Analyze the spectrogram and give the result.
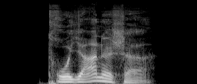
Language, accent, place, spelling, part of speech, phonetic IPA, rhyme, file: German, Germany, Berlin, trojanischer, adjective, [tʁoˈjaːnɪʃɐ], -aːnɪʃɐ, De-trojanischer.ogg
- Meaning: inflection of trojanisch: 1. strong/mixed nominative masculine singular 2. strong genitive/dative feminine singular 3. strong genitive plural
